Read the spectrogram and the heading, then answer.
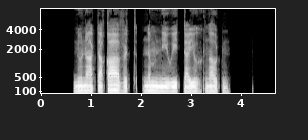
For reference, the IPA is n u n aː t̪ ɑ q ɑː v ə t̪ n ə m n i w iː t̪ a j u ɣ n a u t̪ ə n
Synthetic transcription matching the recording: n u n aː t̪ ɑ q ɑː v ə t̪ n ə m n i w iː t̪ a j u ɣ ŋ a u t̪ ə n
